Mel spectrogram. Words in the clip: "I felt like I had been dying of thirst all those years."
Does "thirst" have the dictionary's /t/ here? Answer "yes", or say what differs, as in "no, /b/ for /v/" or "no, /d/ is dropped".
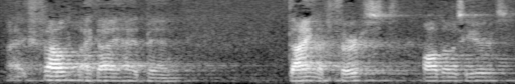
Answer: yes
